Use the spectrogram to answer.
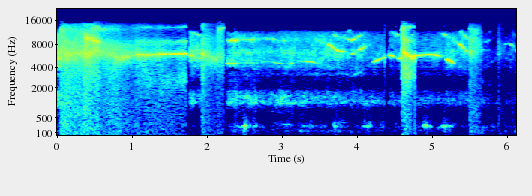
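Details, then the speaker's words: Dental drill cutting through the stripped head of an implant crown screw via the access channel to remove the crown; high-pitched whine rising and falling. "what i told them you got to go through the channel drill the head of the screw as soon as you drill the head of the screw and then your crown will come off"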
